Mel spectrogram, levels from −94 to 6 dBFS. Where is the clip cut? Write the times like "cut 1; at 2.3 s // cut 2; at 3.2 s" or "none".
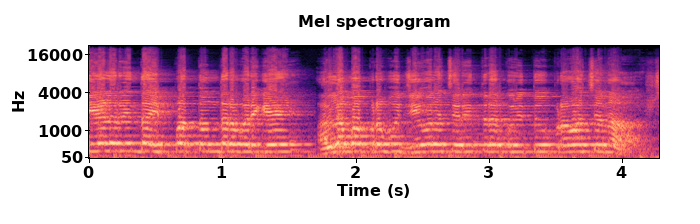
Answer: none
